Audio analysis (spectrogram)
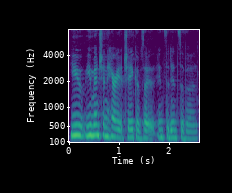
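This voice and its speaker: A woman's voice: medium pitch, brisk, dark tone. A woman moderating an onstage conversation, feeling her way into questions in a tentative manner. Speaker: interviewer, event moderator. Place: on stage in a theater.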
